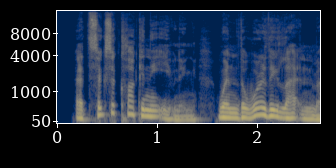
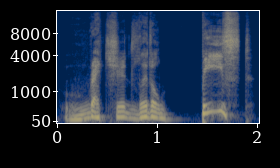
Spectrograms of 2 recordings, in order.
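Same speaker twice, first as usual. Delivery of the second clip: angry mutter; 5 semitones higher, slower than usual. A narrator's reading. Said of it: "he muttered".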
